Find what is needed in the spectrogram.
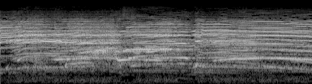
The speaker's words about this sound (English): So when we all yelled that together, was it louder than the first time? Yes. Was it louder than the second time? Yes. So it gets louder and louder the more that participate.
